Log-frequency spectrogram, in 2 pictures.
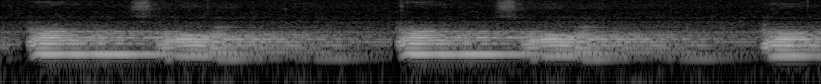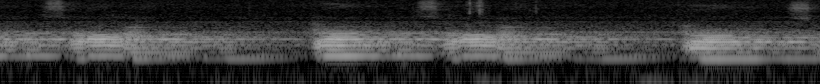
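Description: Sampled horn-section chop pitched down an octave, looping in a hip-hop beat: a two-note brass phrase that repeats about every two seconds.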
